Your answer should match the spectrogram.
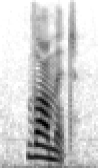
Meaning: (verb) 1. To regurgitate or eject the contents of the stomach through the mouth; puke 2. To regurgitate and discharge (something swallowed); to spew
- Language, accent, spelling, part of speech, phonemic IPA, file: English, US, vomit, verb / noun, /ˈvɑmɪt/, En-us-vomit.ogg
